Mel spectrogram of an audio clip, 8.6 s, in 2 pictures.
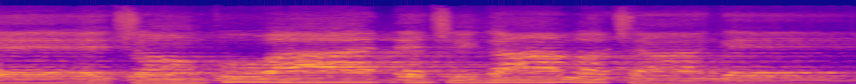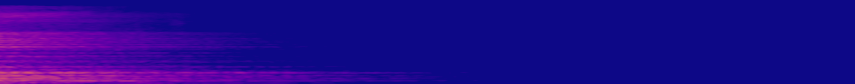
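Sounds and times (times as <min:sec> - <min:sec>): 
choir singing: 0:00.0 - 0:05.5.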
